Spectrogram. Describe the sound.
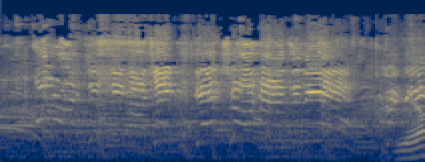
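A lively sail-away deck party on a cruise ship: a dense crowd of many voices chattering and shouting together at a steady, loud level, with a few higher cheers rising out of the mix near the end.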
